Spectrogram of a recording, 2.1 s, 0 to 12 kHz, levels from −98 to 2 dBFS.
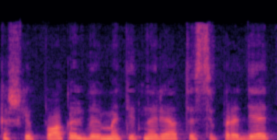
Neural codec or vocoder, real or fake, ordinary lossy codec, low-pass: vocoder, 22.05 kHz, 80 mel bands, Vocos; fake; AAC, 48 kbps; 9.9 kHz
